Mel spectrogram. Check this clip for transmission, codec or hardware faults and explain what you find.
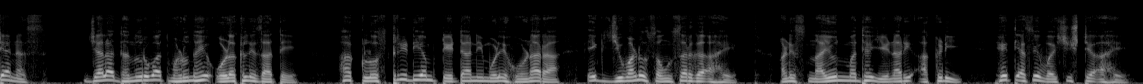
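One codec fault is present, and it runs through the whole speech clip.

4-bit ADPCM compression, throughout: each sample is coded as a coarse 4-bit step away from a predicted value, with the step size adapting as the signal moves. The resulting error is a broadband noise that rises and falls with the level, so every loud stretch carries a plainly audible gritty hiss, and sharp attacks roughen where the step cannot catch up. Nothing is present above 10.6 kHz, which dulls the top end and fits a reduced sample rate and a data rate of about 88 kbps.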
